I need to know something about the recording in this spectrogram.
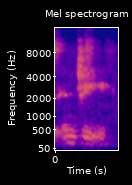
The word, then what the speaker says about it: Ng: It's by Stacey Williams Ng, and that's literally how it's pronounced, Ng. Ng.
